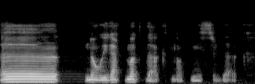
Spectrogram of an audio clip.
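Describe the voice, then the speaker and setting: A man speaks at a medium pitch and a moderate pace. The sound is dry and close, with no echo. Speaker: game livestream host. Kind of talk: live stream giveaway announcements. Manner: casual, some hesitations.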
